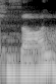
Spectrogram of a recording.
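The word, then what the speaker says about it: ذ: upper front teeth, and in the case of zal, we also touch the tip of tongue to the edges of upper two front teeth. So these two letters zal and sa have same pronunciation but have different sounds and different shapes.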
